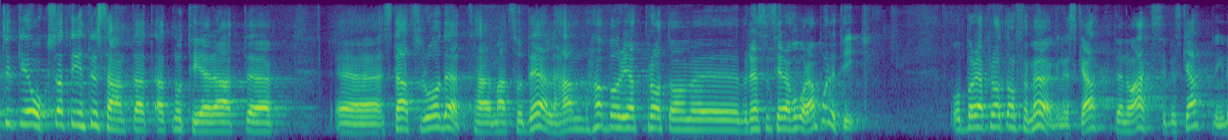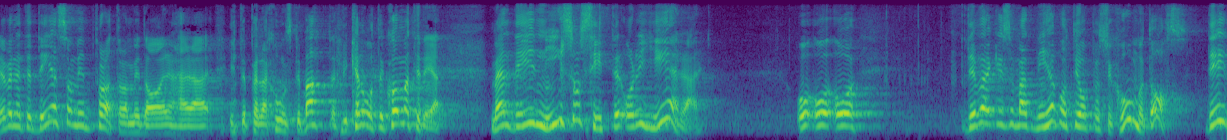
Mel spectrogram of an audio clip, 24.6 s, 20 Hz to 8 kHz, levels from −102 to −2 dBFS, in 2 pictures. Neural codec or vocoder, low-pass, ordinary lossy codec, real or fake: none; 7.2 kHz; none; real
